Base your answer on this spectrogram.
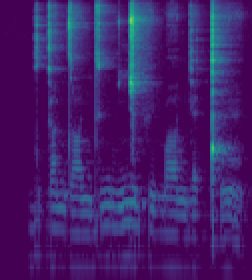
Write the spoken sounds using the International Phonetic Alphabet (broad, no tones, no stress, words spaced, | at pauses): ɡuɡɑndɑŋ dɯŋuŋ͡ǀyfe mɑŋɡæ ǃʼæ̃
